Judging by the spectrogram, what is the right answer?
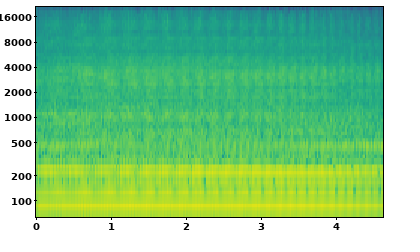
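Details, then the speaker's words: Hyundai Veloster N turbo petrol engine at idle on jack stands, just after a Depo Racing catless downpipe install: raspy, puffing chuff over the exhaust note from a leak at the downpipe, where two bolts are stripped. "So I kind of figured that there would be an exhaust leak, considering I don't think I talked about it, but that bolt, there's a bolt down there that's stripped, and then the one behind is stripped, the famous bolt that gets known for stripping. And then when I start it, you can hear the exhaust leak."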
